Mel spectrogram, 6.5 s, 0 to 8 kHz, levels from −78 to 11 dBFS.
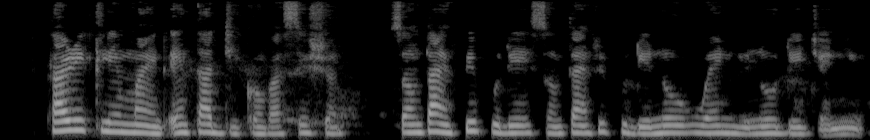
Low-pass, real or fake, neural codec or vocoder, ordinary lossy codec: none; real; none; none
